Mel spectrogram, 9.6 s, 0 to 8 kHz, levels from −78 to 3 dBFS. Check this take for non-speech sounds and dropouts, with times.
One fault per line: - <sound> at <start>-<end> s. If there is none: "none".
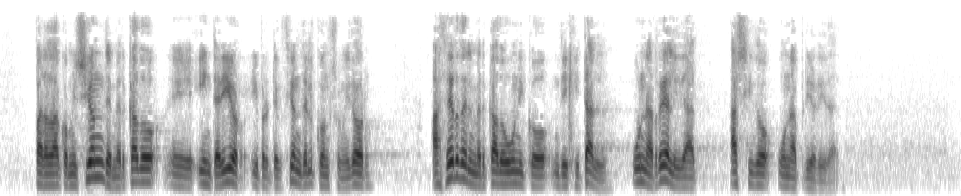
none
